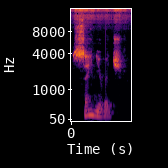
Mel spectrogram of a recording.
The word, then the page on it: seigniorage: Southern England; /ˈseɪnjəɹɪd͡ʒ/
